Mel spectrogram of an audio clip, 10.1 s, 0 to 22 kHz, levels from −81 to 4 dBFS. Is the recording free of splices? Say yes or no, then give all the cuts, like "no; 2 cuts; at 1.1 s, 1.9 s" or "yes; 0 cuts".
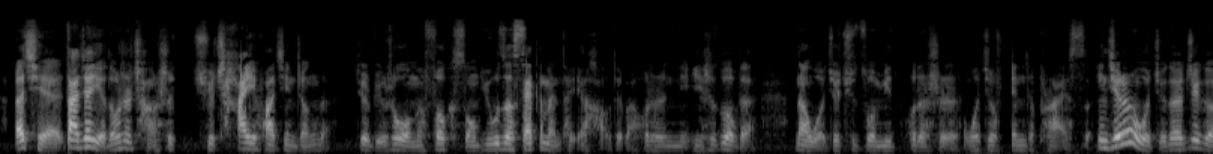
no; 4 cuts; at 4.0 s, 6.1 s, 7.4 s, 8.3 s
